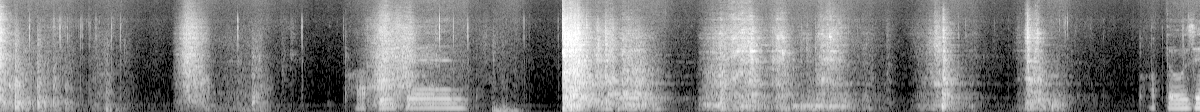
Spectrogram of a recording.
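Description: A kitchen oven door opening with a sudden clunk midway, and a plate being slid onto the oven's wire rack with scraping and rattling. Short handling knocks come before it.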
